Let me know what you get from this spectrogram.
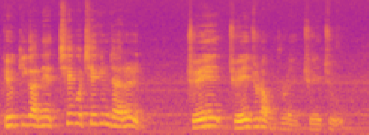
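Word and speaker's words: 좨주: 죄주. 그 오하고 아이를 씁니다. 한자로는 제사 지낼 때 제자예요. 제사 제자를 쓰고 술주자를 씁니다. 근데 읽을 때는 우리가 전통적으로 읽을 때는 죄주라고 읽어왔어요. 왜 그런지 난 이해가 안 갑니다.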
